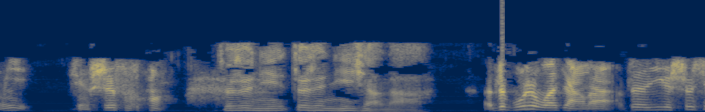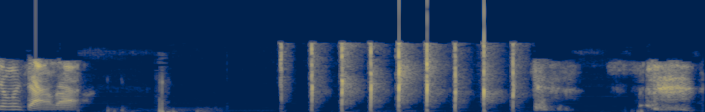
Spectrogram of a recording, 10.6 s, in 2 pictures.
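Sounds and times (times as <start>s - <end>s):
speech: 0.0s - 6.0s
group applause: 7.4s - 9.4s
sharp claps: 7.4s - 9.4s.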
